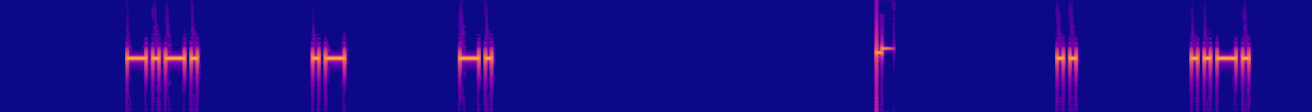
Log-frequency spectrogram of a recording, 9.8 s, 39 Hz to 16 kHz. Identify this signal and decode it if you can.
Morse code, heard as a keyed tone, about 25 wpm, spaced as for 9 wpm, 700 Hz. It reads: CAN IF
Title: 6x Character Spacing - Top 100 Words - 25wpm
